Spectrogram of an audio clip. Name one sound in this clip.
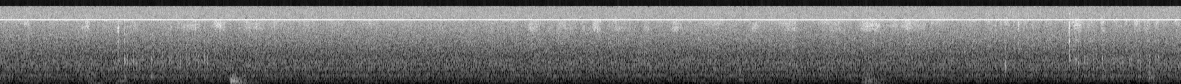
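A pencil softly scratches on paper.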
